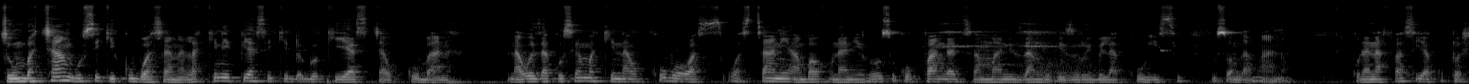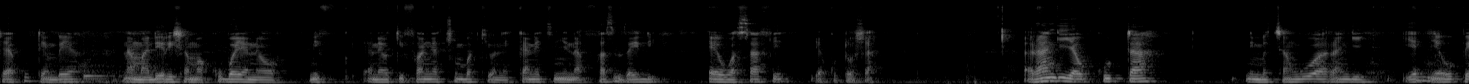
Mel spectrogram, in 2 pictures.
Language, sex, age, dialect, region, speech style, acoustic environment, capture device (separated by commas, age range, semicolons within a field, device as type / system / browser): Swahili, male, 25-34, Kenya - Nairobi Sheng-influenced, Kenya, happy, nature, desktop / Windows / Chrome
